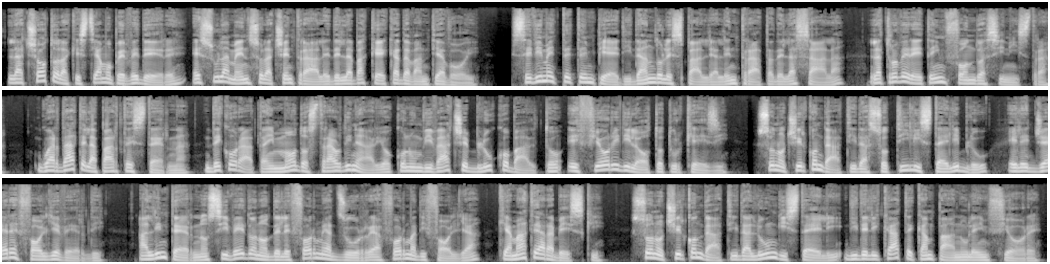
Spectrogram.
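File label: audio guide italian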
